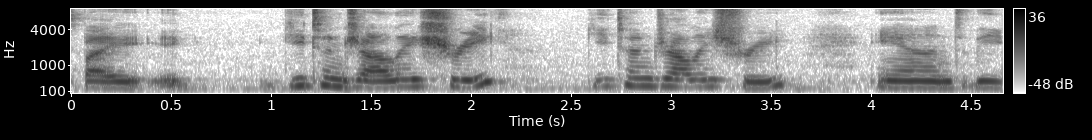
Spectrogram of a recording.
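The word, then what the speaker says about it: Geetanjali Shree: frame it's set in I didn't pronounce her name correctly gitan jalishri gitanjali gitanjali okay gitanjali Shri is the author's name 80 year old ma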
